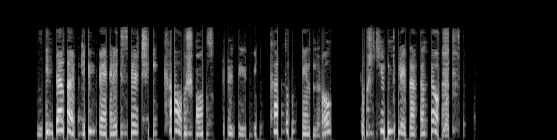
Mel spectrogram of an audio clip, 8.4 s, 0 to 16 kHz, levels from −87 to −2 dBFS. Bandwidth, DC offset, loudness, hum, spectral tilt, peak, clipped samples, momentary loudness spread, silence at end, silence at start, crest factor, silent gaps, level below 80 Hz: 8 kHz; under 0.1%; -22 LUFS; none; -4.5 dB/octave; -2 dBFS; under 0.1%; 14 LU; 1.5 s; 0.55 s; 22 dB; 3.28-3.33 s, 5.08-5.40 s; -52 dBFS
